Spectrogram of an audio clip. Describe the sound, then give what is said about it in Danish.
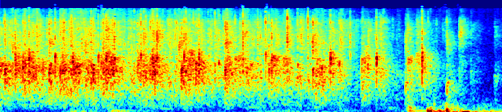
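Audience applause greets the first guest, a wedding planner, as a dense, steady wall of clapping that stays loud for the whole stretch, with a short dip near the end before it swells again. “Giv en kæmpe stor hånd til en bryllupsarrangør. Giv ham en kæmpe stor hånd.”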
